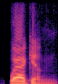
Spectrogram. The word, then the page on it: wagon: American English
